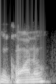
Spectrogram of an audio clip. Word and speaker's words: Ekwonu: Ekwonu. Yeah. How do you pronounce his name? Ekwonu.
